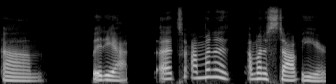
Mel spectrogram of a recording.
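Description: A dry, close sound with no echo, ordinary pitch variation and an American accent. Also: woman. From California (Sacramento). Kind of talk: personal monologue. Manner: hesitant, many fillers.

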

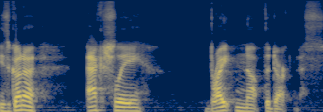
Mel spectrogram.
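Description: A man speaks with an American accent at a medium pitch. His pace is very slow. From Delaware, US. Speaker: podcast host, Bible teacher. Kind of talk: casual Bible study monologue.

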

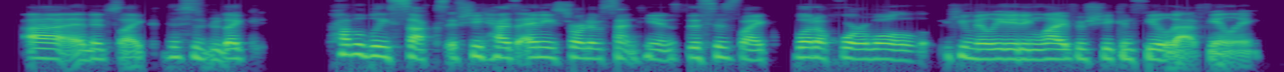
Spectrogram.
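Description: A woman's fairly low-pitched voice, a plain, everyday voice at a fairly quick pace with ordinary pitch variation, in a dry, close sound with no echo. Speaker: culture writer. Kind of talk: casual interview chat about a film.

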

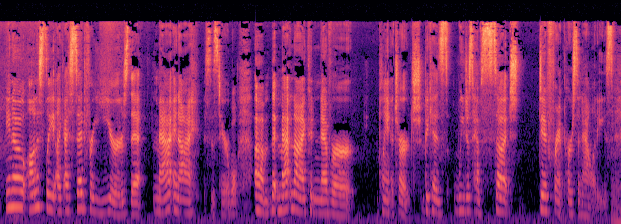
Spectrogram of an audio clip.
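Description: A woman with a plain, everyday voice and an American accent speaks at a fairly slow pace in a medium pitch, with ordinary pitch variation and big swings in loudness. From US South. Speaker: pastor. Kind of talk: casual chat.

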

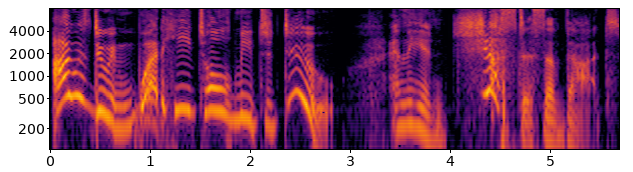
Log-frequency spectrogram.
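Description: A woman's voice sounds dry and close with no echo. The recording is very clean, with a silent background. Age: 50s. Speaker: podcaster. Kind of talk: personal monologue. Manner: halting.

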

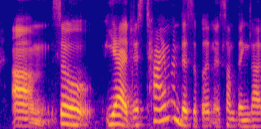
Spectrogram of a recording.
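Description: A woman with a Trinidadian accent at a moderate pace. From Trinidad and Tobago. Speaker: geology graduate student. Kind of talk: casual chat. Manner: halting.

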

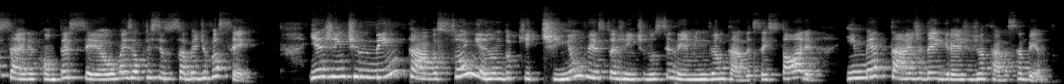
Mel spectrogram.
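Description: The woman's pitch is high. She talks at a fairly quick pace. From southern Brazil, Curitiba (Paraná) since age 10. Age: 20s. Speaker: podcast guest sharing her life story. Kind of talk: personal testimony. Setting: recorded conversation.

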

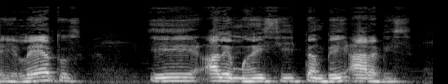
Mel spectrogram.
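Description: At a very slow pace, a man speaks in a somewhat breathy, fairly high-pitched voice. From Brazil, interior of São Paulo (born in Paraná). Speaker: evangelist pastor. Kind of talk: interview, life story. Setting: radio studio.

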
